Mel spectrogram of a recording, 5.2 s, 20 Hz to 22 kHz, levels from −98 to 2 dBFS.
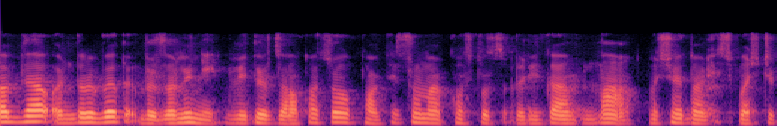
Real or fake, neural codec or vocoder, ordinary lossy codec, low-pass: fake; autoencoder, 22.05 kHz, a latent of 192 numbers a frame, VITS, trained on one speaker; none; 7.2 kHz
